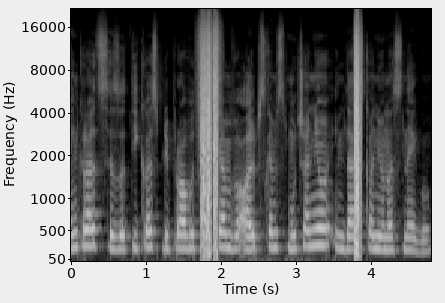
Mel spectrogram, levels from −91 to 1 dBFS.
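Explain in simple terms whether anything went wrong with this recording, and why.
Two wireless microphone noise hits: one from 1.63 to 2.06 s, after "se zatika s pripravo", and a shorter one from 3.75 to 3.91 s, after "v alpskem smučanju in". The radio link briefly faded, so receiver hiss surged up as a quick burst of static over the speech.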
